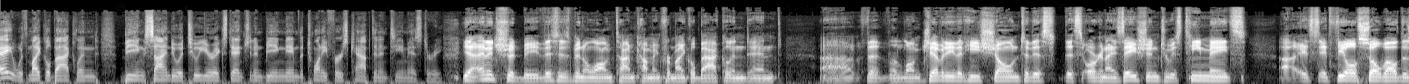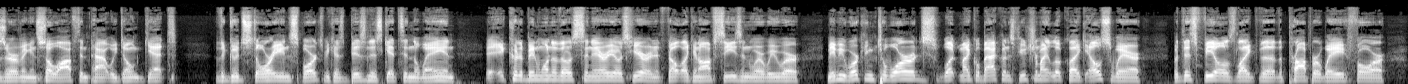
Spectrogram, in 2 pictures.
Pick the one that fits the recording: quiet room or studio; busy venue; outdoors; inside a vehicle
busy venue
